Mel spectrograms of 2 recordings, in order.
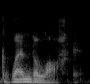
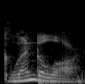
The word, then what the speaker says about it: Glendalough: There's one that is aged in sherry casks and in bourbon barrels, and it is called Glendalough. – Glendalough. – Yep. Drinks like it's $100 a bottle. – Yeah, let me write that down. Do you know how to spell that? – Yeah, Glen, G-L-E-N-D-A-L-O-U-G-H. – L-O-U-G-H.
